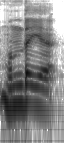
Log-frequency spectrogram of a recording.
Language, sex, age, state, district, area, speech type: Tamil, male, 30-45, Tamil Nadu, Cuddalore, urban, read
